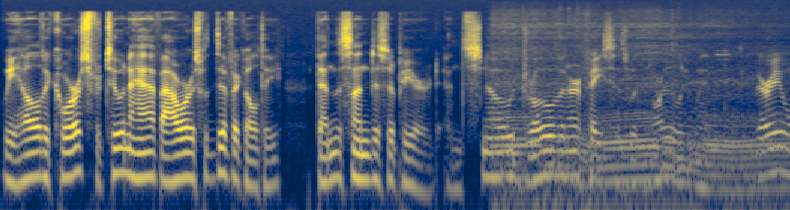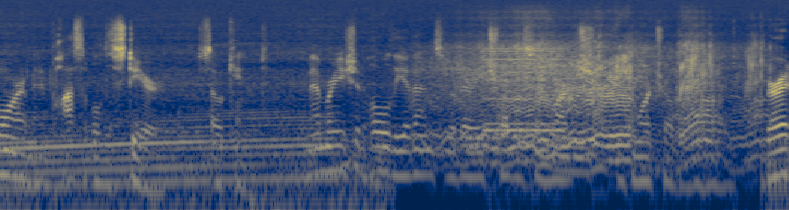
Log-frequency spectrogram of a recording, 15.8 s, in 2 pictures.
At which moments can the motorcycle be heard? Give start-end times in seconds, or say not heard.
4.8-15.7.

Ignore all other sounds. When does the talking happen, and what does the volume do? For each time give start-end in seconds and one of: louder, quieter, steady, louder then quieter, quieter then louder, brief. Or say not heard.
0.0-15.7 quieter.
